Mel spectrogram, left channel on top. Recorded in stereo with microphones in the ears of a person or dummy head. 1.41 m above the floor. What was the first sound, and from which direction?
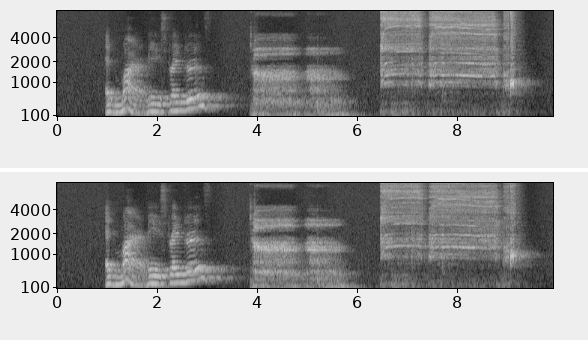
A woman speaking, 40° right (ahead or behind).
